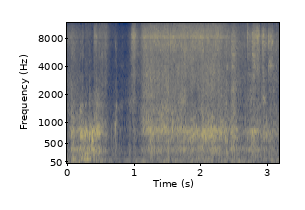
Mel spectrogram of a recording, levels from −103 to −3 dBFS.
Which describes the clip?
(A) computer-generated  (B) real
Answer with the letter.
A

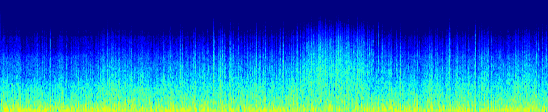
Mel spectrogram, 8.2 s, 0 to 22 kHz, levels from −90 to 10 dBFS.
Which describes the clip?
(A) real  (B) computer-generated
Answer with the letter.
A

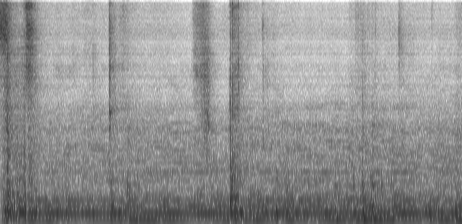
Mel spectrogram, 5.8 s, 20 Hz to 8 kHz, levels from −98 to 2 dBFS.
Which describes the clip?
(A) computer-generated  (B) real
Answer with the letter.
A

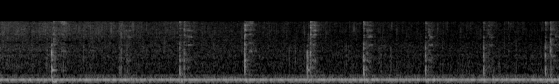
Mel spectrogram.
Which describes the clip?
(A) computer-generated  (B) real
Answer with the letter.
B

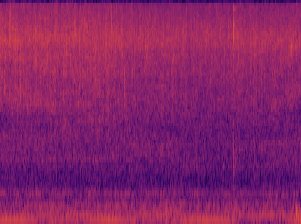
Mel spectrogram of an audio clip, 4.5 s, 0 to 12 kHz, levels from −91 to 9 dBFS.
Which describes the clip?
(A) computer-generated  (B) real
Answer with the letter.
B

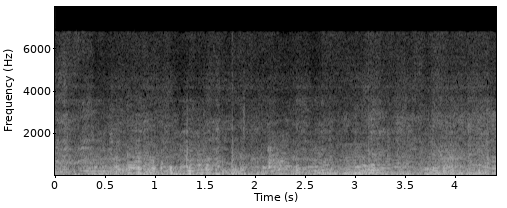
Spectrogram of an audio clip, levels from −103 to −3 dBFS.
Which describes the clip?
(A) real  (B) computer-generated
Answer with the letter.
B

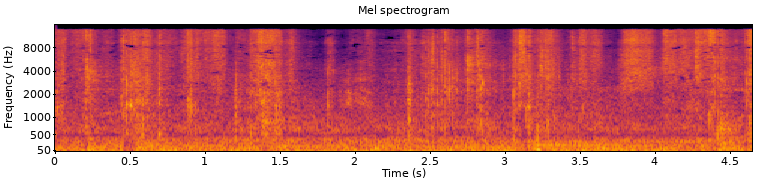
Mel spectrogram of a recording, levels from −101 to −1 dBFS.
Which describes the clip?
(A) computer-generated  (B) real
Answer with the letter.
B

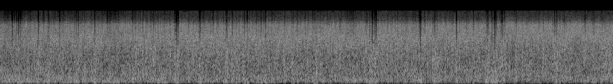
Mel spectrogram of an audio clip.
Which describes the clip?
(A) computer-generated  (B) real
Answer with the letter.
B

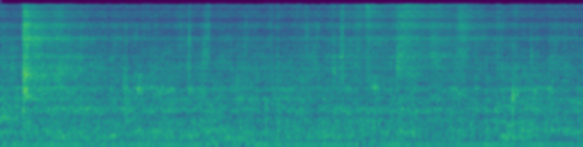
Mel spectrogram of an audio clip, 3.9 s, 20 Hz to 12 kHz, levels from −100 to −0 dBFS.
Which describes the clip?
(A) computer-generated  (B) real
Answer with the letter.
A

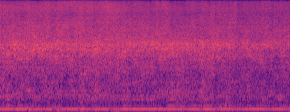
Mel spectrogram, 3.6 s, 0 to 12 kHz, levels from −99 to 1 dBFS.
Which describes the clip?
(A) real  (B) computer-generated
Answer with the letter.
B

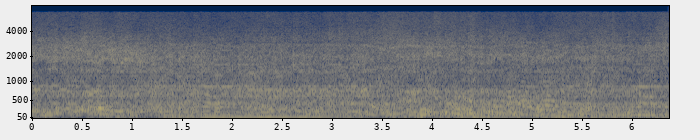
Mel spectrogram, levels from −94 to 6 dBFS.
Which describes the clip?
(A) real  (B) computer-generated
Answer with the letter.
B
